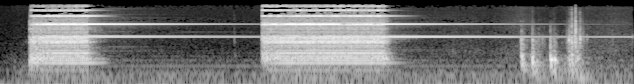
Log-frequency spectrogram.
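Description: A telephone rings twice with a bright, buzzing electronic trill, each ring lasting about a second, followed by a few soft clicks and clatters as the handset is picked up and a doctor answers the call.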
